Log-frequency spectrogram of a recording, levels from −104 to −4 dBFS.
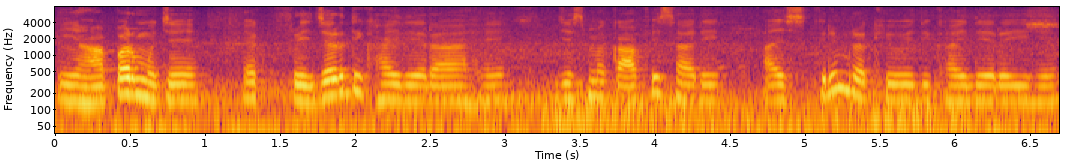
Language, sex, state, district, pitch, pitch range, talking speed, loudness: Chhattisgarhi, male, Chhattisgarh, Jashpur, 145 Hz, 140-160 Hz, 170 wpm, -20 LUFS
